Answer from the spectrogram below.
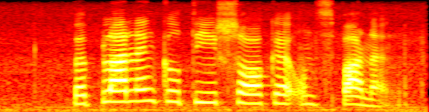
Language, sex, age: Afrikaans, female, 19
